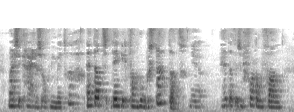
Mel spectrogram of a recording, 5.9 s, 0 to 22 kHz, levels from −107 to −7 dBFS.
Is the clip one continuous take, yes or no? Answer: yes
